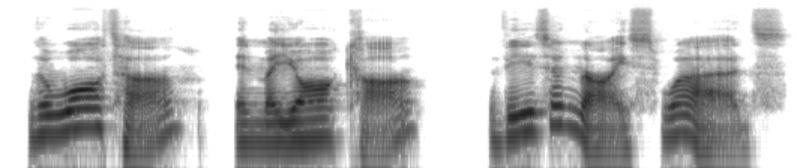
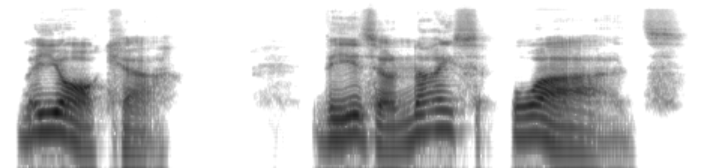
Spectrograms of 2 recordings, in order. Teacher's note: So all of the R's are replaced with A's. Colloquially, in the south of England, the vowels are a little bit different, but the R's are still silent.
